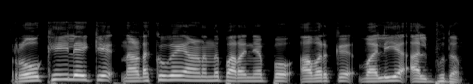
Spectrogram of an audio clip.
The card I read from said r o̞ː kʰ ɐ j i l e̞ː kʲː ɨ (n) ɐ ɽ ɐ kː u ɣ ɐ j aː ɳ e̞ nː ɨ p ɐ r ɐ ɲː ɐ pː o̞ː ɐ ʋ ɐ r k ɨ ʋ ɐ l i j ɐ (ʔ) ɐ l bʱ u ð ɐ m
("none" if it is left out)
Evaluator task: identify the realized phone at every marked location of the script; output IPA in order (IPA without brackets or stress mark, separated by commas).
n, ʔ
